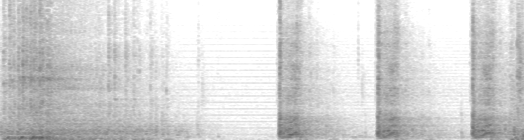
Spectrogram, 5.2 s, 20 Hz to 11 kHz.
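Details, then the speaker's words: Riding mower that previously clicked with intermittent no-start, after a 5-pin relay bypass wired to the starter solenoid signal: three key turns, each a quick crank that catches immediately; starting consistently every time. "It's working every single time."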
